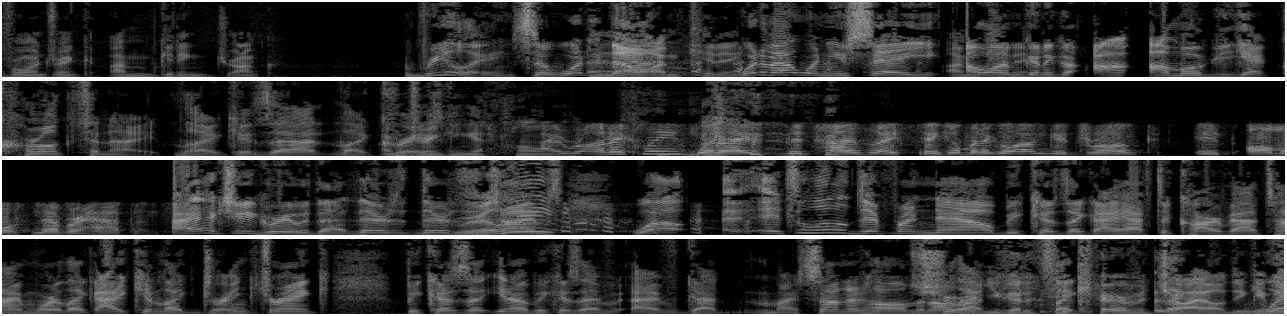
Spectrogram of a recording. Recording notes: back on the phone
